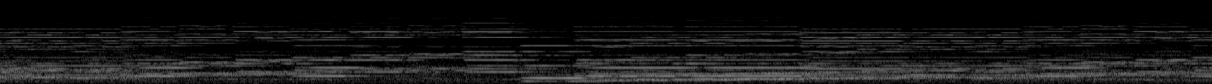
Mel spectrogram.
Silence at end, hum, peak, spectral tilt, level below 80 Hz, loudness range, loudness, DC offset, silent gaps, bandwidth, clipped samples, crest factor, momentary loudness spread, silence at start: 0 s; none; -28 dBFS; -3 dB/octave; -72 dBFS; 2 LU; -41 LUFS; under 0.1%; none; 16 kHz; under 0.1%; 14 dB; 4 LU; 0 s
